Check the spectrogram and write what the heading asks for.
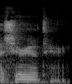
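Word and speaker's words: Cheri Oteri: And then other people just like that we kind of knew through going through Groundlings, like Jillian Bell came and, Sherry O'Terry. – Oh, yeah, yeah. – From SNL came. Am I saying her name right? – Yeah, Sherry O'Terry.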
